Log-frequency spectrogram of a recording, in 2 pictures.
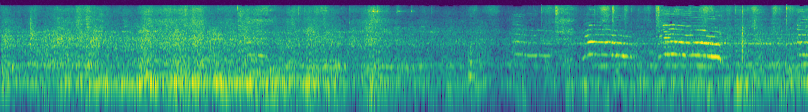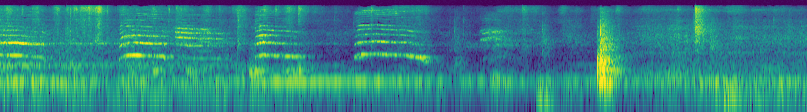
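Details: Cat mewing in a run of short, arched, high calls, several in quick succession from about seven to fifteen seconds, over a steady low hum and indoor background noise.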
